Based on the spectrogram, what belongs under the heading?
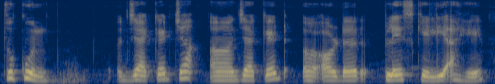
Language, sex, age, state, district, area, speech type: Marathi, male, 18-30, Maharashtra, Sangli, urban, spontaneous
